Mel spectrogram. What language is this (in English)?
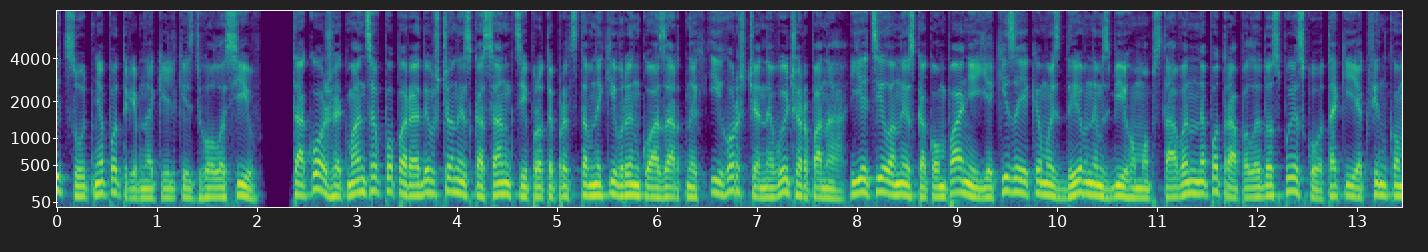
Ukrainian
